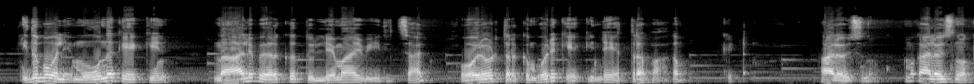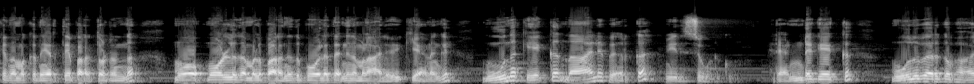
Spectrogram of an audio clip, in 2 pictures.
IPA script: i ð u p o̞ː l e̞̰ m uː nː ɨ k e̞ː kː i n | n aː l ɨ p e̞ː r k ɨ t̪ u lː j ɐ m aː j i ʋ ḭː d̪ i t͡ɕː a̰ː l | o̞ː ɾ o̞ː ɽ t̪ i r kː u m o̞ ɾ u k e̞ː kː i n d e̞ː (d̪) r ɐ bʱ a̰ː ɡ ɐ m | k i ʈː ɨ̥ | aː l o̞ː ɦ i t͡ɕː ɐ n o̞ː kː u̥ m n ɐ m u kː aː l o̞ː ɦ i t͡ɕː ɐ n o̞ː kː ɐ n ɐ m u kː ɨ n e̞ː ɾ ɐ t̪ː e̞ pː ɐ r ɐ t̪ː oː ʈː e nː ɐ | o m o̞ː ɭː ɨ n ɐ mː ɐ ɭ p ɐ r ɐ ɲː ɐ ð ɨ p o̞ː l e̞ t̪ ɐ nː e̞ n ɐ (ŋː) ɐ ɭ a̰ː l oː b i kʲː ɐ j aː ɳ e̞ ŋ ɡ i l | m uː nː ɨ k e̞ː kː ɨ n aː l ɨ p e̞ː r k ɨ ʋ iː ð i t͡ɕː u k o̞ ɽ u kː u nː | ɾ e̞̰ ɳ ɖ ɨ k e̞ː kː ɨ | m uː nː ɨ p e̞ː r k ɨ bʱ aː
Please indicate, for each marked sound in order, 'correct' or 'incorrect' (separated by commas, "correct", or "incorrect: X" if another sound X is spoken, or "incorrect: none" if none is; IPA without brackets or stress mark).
incorrect: t̪, incorrect: mː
